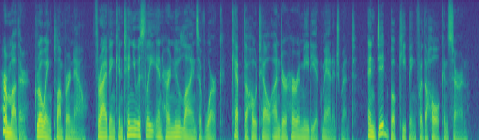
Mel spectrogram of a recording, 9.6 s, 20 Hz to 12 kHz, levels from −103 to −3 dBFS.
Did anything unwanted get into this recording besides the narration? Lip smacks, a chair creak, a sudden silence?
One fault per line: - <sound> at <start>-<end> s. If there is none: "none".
none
